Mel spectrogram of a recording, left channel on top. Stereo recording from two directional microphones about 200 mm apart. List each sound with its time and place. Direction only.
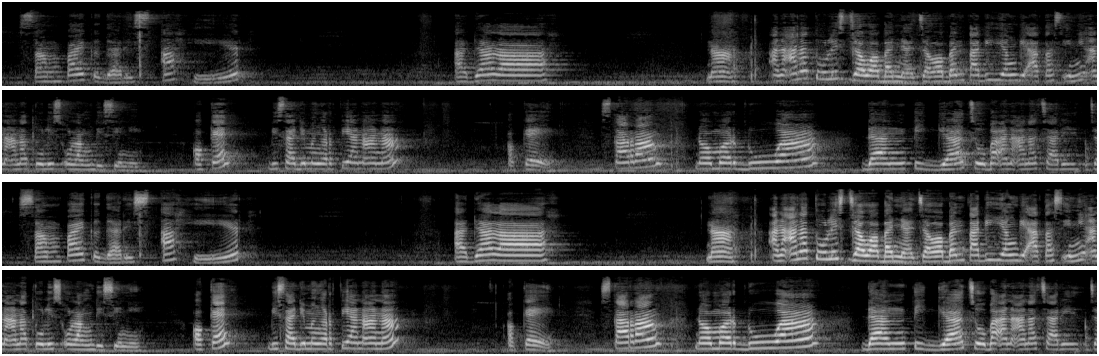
0.3 s a woman's voice: 45° right (ahead or behind)
4.5 s speech: 40° right (ahead or behind)
7.0 s a woman's voice: 45° right (ahead or behind)
16.0 s speech: 40° right (ahead or behind)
